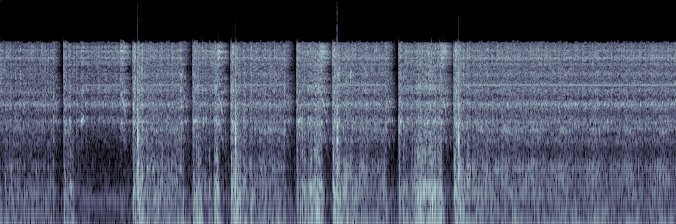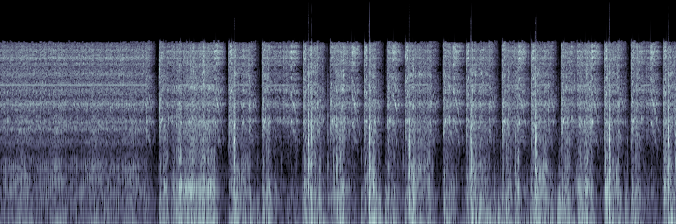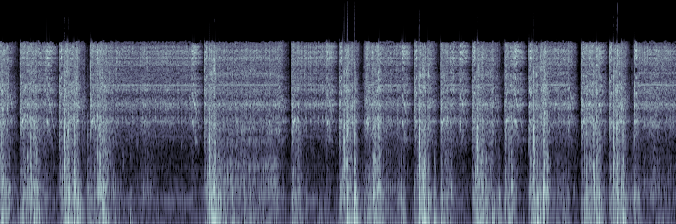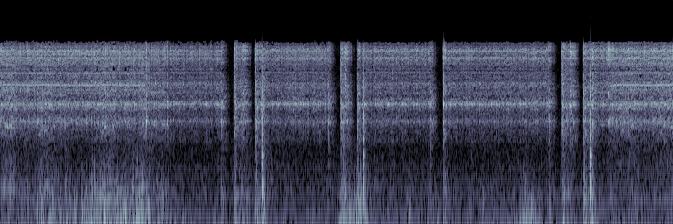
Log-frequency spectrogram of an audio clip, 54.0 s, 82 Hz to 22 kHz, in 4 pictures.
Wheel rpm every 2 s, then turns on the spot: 130, 150, 160, 170, 180, 200, 200, 190, 160, 110, 120, 120, 120, 110, 150, 160, 130, 140, 130, 130, 190, 160, 90, 80, 100, 90, 170.
2-4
